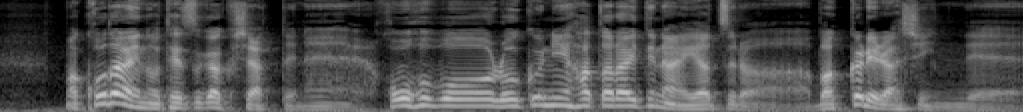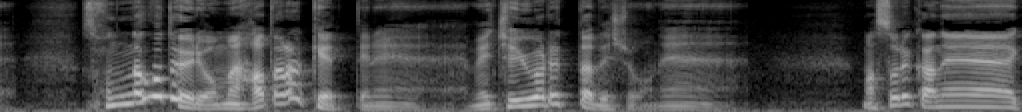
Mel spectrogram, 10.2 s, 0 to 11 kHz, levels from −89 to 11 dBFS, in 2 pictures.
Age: 20-39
